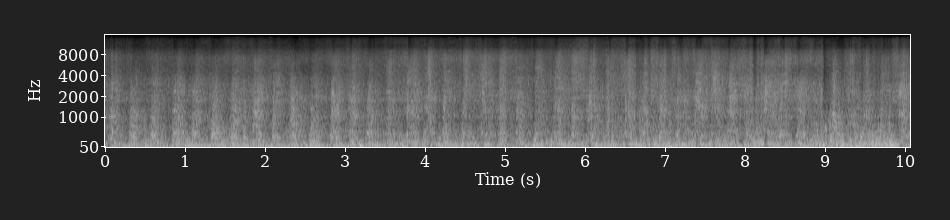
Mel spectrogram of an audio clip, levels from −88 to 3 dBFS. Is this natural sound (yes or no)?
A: no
